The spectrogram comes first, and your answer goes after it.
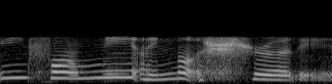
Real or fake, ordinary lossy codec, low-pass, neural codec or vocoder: real; none; 3.6 kHz; none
